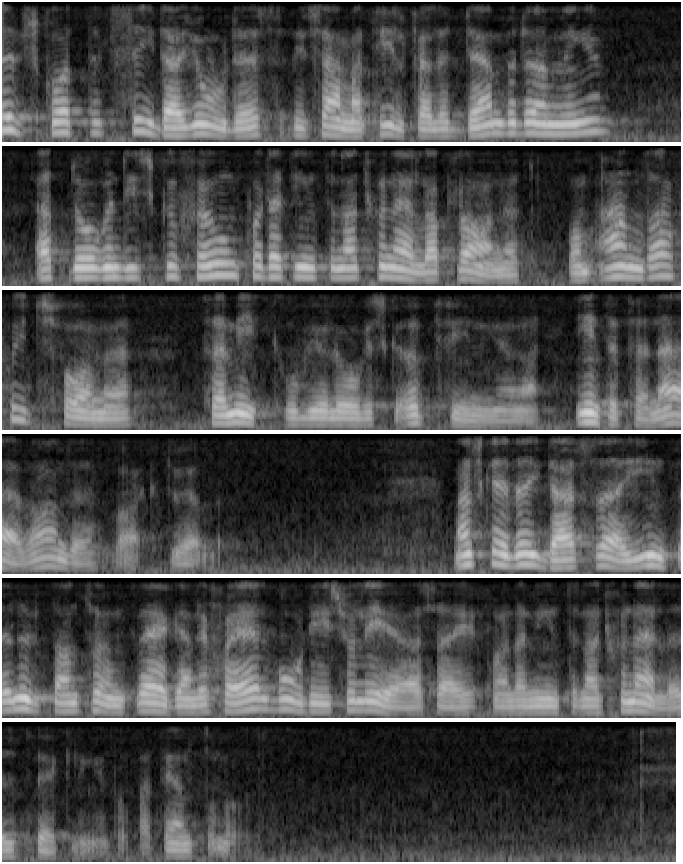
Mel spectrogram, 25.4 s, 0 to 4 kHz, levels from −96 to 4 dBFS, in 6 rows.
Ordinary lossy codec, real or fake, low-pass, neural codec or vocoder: none; fake; 3.6 kHz; codec, 16 kHz, 16 kbps, FreqCodec, smaller model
